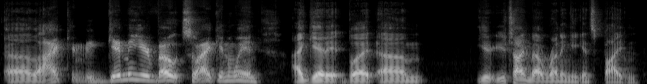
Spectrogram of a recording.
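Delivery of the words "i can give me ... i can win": mock candidate plea. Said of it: "You gotta say that".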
